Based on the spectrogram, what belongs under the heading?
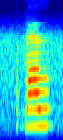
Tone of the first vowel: low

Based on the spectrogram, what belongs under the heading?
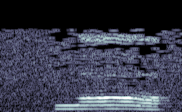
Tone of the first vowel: falling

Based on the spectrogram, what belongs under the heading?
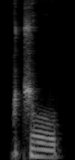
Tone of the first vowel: low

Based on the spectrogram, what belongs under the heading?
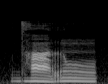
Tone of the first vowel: low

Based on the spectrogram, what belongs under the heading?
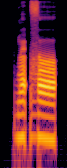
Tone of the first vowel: low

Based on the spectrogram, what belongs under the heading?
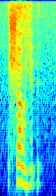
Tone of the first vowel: falling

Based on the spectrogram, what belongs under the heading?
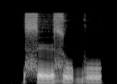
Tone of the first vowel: low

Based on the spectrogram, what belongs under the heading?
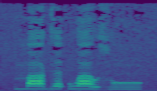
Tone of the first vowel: high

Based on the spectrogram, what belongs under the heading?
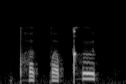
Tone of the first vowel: low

